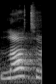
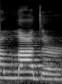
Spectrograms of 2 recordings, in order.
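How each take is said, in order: First: Latter with an audible t; clear t. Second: Ladder as the flapped form of latter; quick d tap in ladder; American flap. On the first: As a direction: keep the t in latter untapped. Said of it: "ايش راح يلفظوها". (لفظ latter بتاء مسموعة) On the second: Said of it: "الت راح يلفظوها د". (لفظ ladder بالدال بدل التاء) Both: Shown as a demonstration.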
